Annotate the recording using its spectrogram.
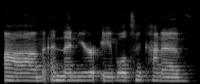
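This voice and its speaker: A woman speech-language pathologist giving a webinar presentation, explaining in a relaxed way with frequent fillers. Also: fairly low pitch, a little fast.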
